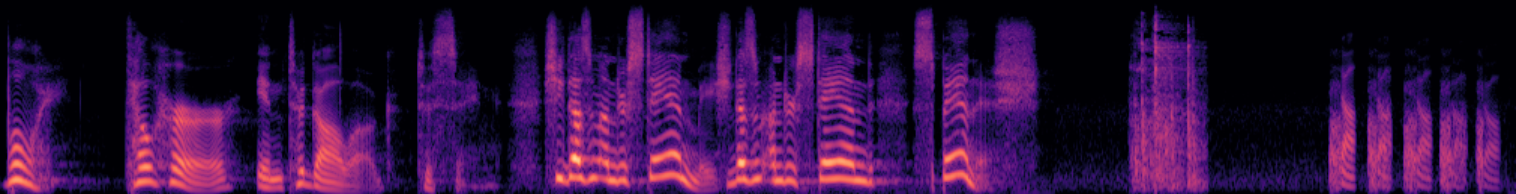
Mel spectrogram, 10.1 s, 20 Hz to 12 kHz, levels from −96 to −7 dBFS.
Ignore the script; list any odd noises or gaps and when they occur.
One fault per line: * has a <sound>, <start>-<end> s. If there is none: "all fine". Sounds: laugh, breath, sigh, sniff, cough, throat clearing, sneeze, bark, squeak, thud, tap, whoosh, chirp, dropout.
* has a squeak, 7.5-8.1 s
* has a laugh, 8.9-10.0 s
